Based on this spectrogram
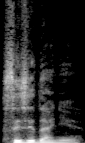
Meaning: creation (act of creation)
- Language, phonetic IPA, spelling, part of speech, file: Russian, [səzʲɪˈdanʲɪje], созидание, noun, Ru-созидание.ogg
